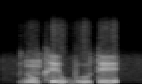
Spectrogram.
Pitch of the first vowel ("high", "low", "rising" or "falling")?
rising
